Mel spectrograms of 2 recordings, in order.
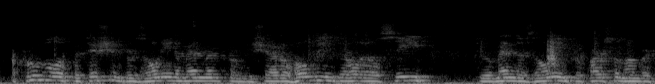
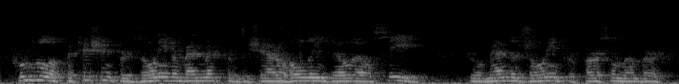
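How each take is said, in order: No difference in how they are said.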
